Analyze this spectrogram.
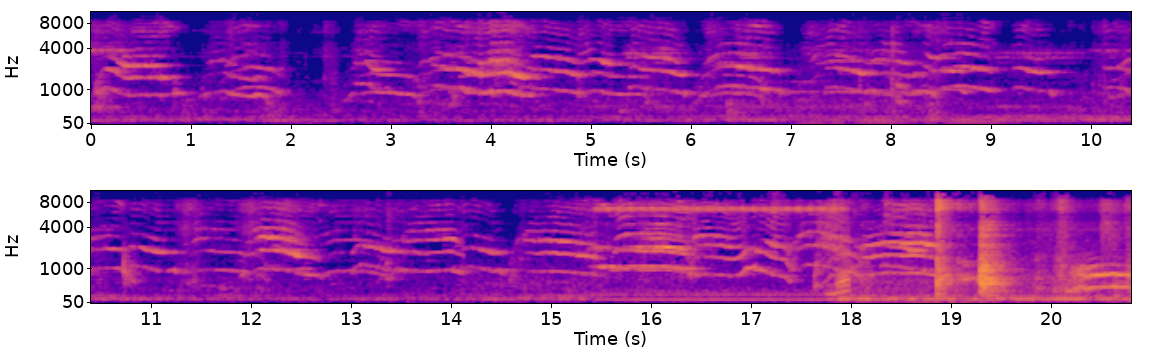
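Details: Hungry kittens asking for food, a rapid chorus of high, arching meows from several kittens overlapping and repeating more than twice a second, with a low steady hum and a burst of clatter near the end.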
